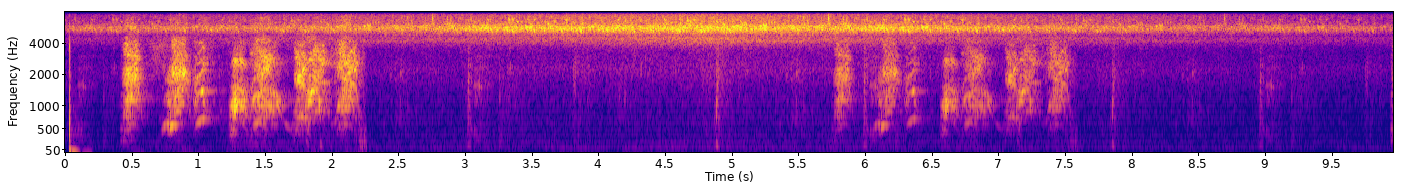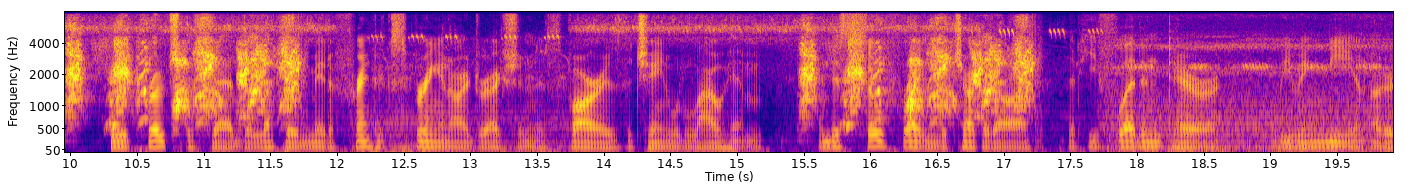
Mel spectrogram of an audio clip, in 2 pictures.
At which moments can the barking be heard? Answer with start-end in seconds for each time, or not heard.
0.4-2.2, 5.8-7.6, 9.9-11.8, 15.4-17.3.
